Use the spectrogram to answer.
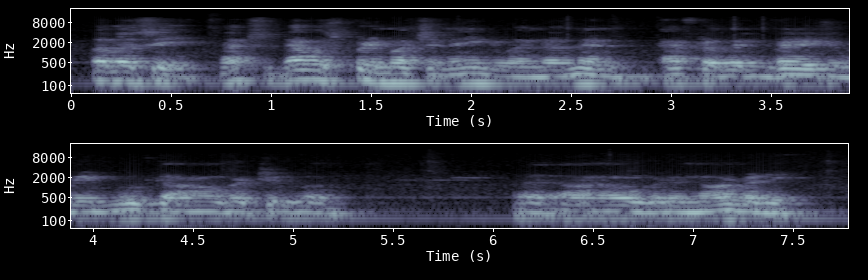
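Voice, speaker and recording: Speaking at a moderate pace, a man with a medium pitch and a dark, mellow tone shows very wide pitch swings and vocal fry. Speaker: WWII fighter pilot veteran. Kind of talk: informal interview answer about war memories. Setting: voice call over Skype, poor recording quality. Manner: relaxed, conversational, hesitant with filler words.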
